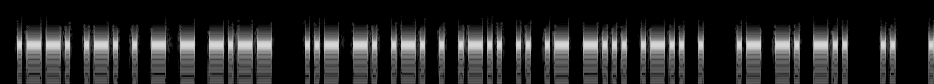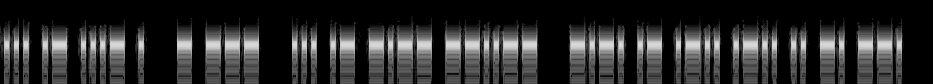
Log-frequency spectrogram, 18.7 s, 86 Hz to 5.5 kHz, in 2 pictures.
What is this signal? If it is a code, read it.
Morse code, heard as a keyed tone, about 25 wpm, 600 Hz. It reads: PRETTY UNRELIABLE AND I HAVE TO SAY, CALLING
